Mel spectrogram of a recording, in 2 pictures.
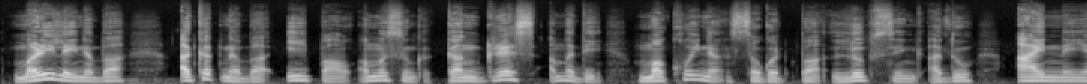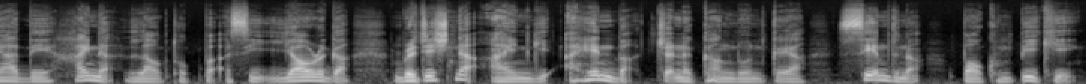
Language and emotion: Manipuri, neutral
